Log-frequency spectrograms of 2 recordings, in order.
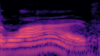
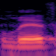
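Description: First: Long i in "live"; "live" rhyming with five. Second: Short vowel in "live"; "live" rhyming with give. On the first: Teacher contrasts two readings, "live" as lyve. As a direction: say "live" as in live streaming. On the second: Teacher contrasts two readings, "live" as liv. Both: Shown as a demonstration. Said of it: "We're live streaming right now".

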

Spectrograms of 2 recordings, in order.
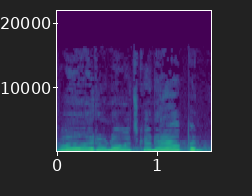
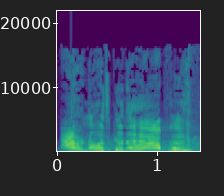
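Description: First: Uncertain shrug. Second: Much higher, loud, thrilled "I don't know what's gonna happen"; excited. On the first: Retold or imitated. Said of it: "some people are like". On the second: Acted. Pastor flipping worry into joy, high and thrilled. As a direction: say it like a wonderful surprise. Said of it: "change it around and go".

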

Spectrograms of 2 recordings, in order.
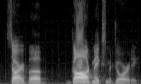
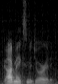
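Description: First: Loud backwoods Alabama drawl. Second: Said in the usual way. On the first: Retold or imitated. Quoting a classmate's retort to the preacher, loud Alabama drawl. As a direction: boom it out in a broad Alabama accent. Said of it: "my best Alabama drawl".

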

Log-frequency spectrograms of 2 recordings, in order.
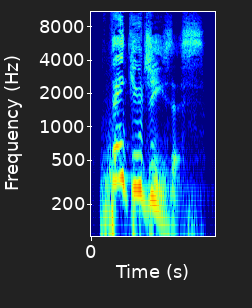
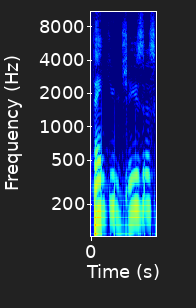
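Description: First: Loud, high exclamation of praise; jubilant thanks. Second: Questioning, less forceful quote; incredulous echo. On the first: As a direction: burst out in gratitude, then fall. Pastor's jubilant answer again. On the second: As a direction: throw it back as a question. Woman quotes pastor back in disbelief. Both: Acted.

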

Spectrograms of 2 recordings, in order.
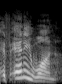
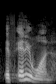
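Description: First: "anyone" stretched out and raised; stress on ANYONE. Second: Said in the usual way. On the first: Real, not acted. Preacher pressing the congregation to listen, drawn-out stress on "anyone". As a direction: lean hard and slowly on "anyone". Repeats verse to make church listen.

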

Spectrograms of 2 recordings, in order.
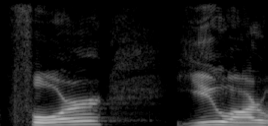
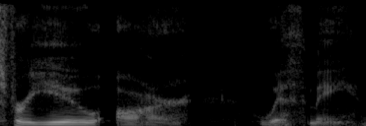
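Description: First: Loud call out. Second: Slow, soft and whispered at the end; hushed whisper. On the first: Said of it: "Say it louder". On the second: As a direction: lean in and whisper the promise. Softly repeating the verse. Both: Shown as a demonstration.

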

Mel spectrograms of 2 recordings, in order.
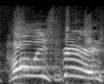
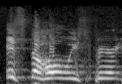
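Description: First: High, loud "Holy" cut through with laughter; laughing shout. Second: Loud, rising shout on "Holy Spirit"; exclaiming the Holy Spirit. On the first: Preacher repeating the name to the congregation, laughing shout. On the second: Preacher proclaiming "It's the Holy Spirit" to the congregation, loud shout. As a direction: call it out to the whole church. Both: Real, not acted.

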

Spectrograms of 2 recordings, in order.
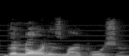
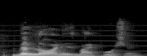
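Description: First: Said in the usual way. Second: The Lord is my portion given full weight, louder; weighty, emphatic read. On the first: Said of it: "If you just read the scripture like that". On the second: Shown as a demonstration. Pastor lingers on the scripture for the congregation, emphatic. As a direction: dwell on "The Lord is my portion" instead of skimming it. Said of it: "you go over it in a second".

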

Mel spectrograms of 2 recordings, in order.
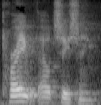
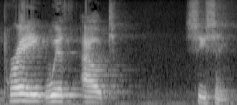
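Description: First: "Pray without ceasing" repeated softer and lower; softer echo. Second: "Pray without ceasing" drawn out slowly, dropping away at the end; slow quoted verse. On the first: Preacher repeating the verse to himself, softer. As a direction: echo the verse back quietly. Repeated softly after pause. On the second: Preacher quoting Thessalonians to the church, slow and deliberate. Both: Acted.

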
